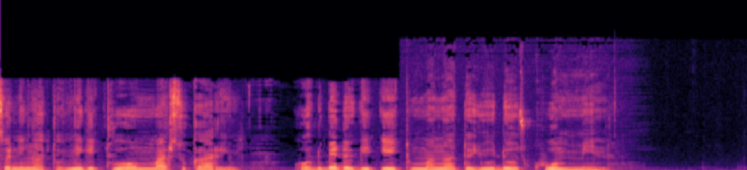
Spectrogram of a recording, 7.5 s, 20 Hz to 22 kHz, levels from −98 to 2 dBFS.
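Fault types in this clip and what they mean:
Adaptive stream starting at a low bitrate: the player opened on a cheap, low-bitrate rendition so playback could begin at once, then switched to a better one after gauging the connection. From the start to 4.0 s the speech has thin, synthetic-sounding treble with nothing above about 11.8 kHz and heavier codec smearing, which points to a low-rate HE-AAC stream. Just before "ma ng’ato yudo kuom" the quality jumps cleanly, with no gap, to a fuller sound consistent with a higher-rate AAC stream.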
